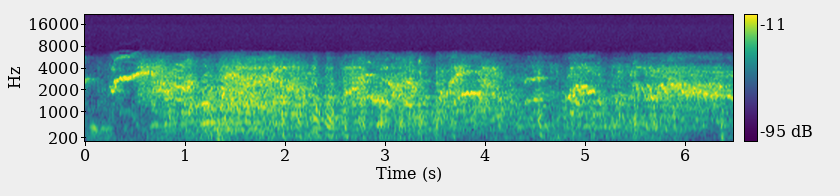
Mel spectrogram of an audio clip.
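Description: Shrill shrieking and screaming, many overlapping high-pitched cries, continuous and loud.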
